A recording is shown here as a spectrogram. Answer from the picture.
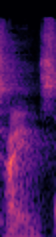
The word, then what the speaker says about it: Hinds: Is that the correct pronunciation? I thought it was... – H-A-F-A-N-T-I-N-D-Z. I believe it is Hines. – Okay. But it's not spelled that way. – It is spelled H-I-N-D-S, so yeah.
